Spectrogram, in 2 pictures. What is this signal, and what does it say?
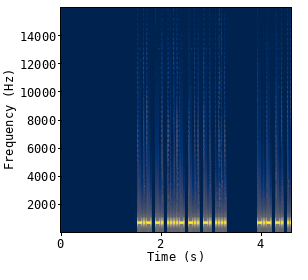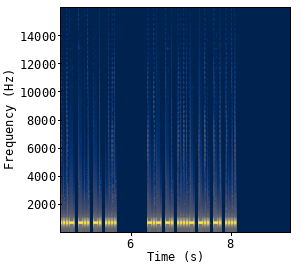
Morse code, heard as a keyed tone, about 40 wpm, 700 Hz. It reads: KN4DNH KN4DNH KN4DNH
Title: USA Call Signs - 6 Characters - Repeated 3x - 40wpm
